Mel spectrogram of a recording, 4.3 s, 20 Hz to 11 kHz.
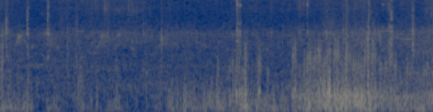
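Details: Six-year-old registered Appaloosa gelding Echo (BR Bigshot), 16 hands, worked in the evening at jog and extended gaits, turning and switching leads; dull, rapid thudding hoofbeats and scuffing on soft footing, growing louder toward the end, with faint background noise.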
